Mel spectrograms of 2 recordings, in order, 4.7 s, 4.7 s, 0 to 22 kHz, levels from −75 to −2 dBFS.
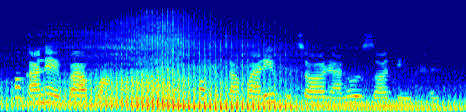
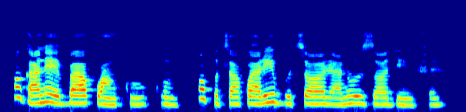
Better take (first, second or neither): second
